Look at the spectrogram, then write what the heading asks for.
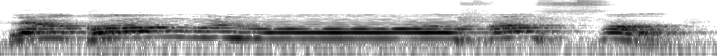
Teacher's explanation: Apabila ada huruf nun yang sukun atau tanwin, dalam hal ini adalah huruf lam yang harokatnya adalah dhammah tanwin bertemu dengan huruf-huruf ikhfa, diantaranya adalah huruf fa, maka hukum bacaannya adalah dibaca secara samar-samar, ikhfa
